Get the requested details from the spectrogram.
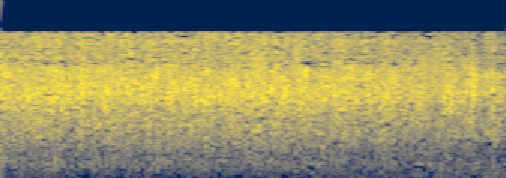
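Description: Steady, dense applause from a crowd, a continuous wash of many hands clapping at even loudness throughout, with no voices standing out.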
